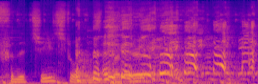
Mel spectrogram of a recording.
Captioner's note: group laughs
